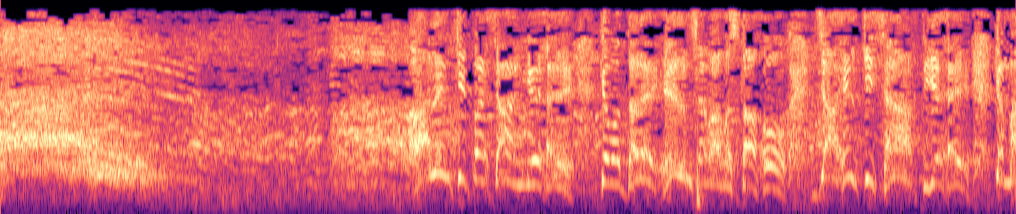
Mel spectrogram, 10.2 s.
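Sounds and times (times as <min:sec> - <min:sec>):
audience shouting a slogan at a religious gathering: 0:00.0 - 0:02.2, 0:03.3 - 0:05.3
laughter: 0:01.6 - 0:07.9
speech: 0:04.6 - 0:10.1.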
